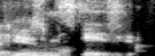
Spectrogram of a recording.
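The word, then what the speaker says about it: σχίσμα: schisma schisma yes good schisma yeah y like Schism oh that's what I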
